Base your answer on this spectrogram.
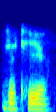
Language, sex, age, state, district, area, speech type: Kashmiri, male, 45-60, Jammu and Kashmir, Bandipora, rural, conversation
